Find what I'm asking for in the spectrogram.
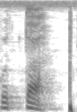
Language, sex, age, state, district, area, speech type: Hindi, male, 60+, Uttar Pradesh, Mau, rural, read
